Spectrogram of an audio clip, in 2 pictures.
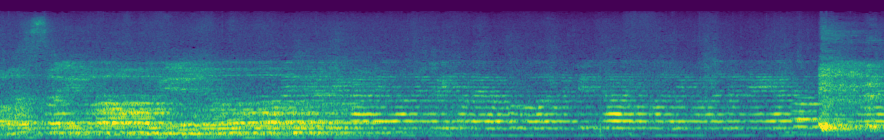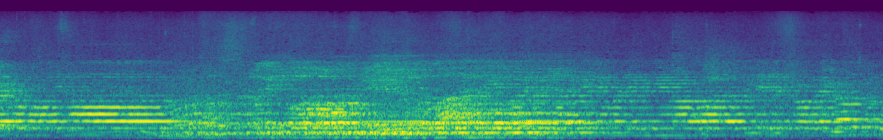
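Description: A man chants slowly in a resonant, echoing room.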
